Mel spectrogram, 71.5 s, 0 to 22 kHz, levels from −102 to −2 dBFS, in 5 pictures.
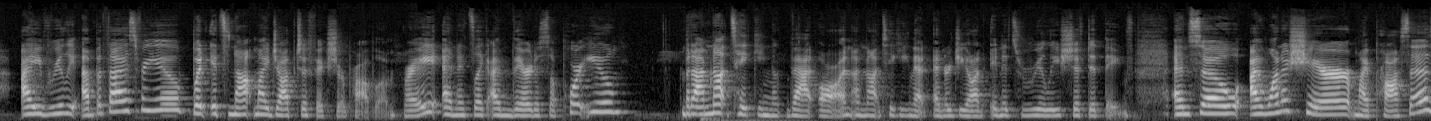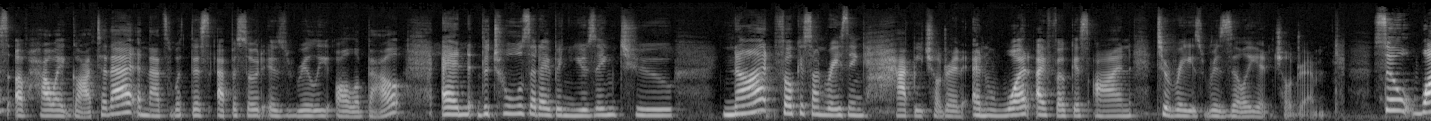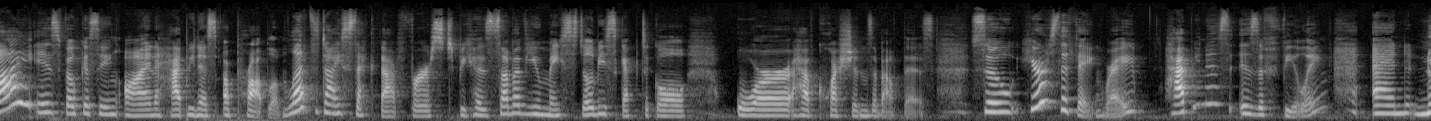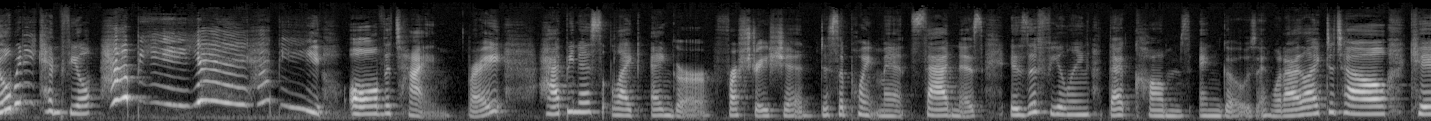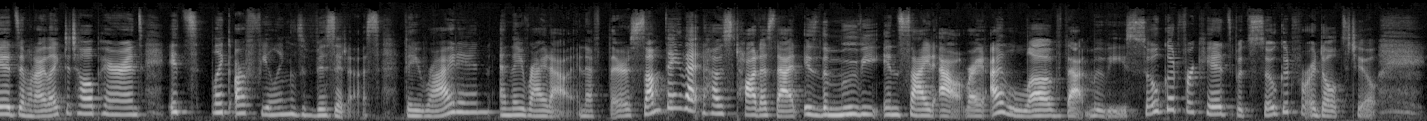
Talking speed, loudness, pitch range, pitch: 165 wpm, -34 LUFS, 190-260 Hz, 220 Hz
